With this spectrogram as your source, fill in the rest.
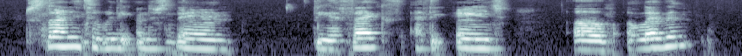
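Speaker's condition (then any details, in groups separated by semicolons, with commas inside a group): Spastic quadriplegic cerebral palsy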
